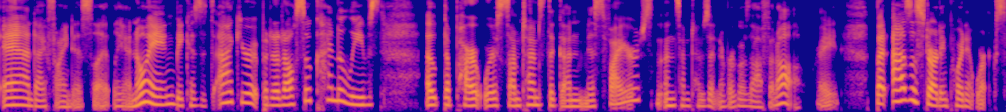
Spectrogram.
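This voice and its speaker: This woman talks at a very fast pace in a medium pitch, her voice swinging very widely up and down. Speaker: author and podcast host. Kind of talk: podcast talk. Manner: casual, conversational, with fillers.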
